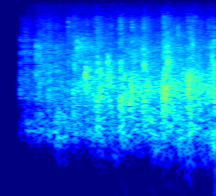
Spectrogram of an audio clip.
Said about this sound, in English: Can you hear that applause?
